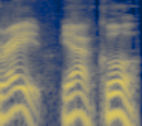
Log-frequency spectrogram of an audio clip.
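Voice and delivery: sarcastic, ironic tone. Responding to complaints about a band that got famous, in a sarcastic tone. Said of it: "I'm being sarcastic".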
